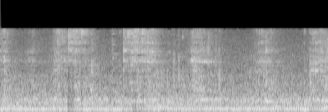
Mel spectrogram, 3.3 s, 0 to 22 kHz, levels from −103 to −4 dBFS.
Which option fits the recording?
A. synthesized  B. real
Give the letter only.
B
